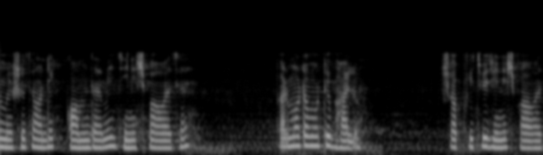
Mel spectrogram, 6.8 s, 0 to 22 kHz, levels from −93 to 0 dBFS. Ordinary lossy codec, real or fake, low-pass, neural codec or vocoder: none; fake; 5.4 kHz; codec, 24 kHz, 3.1 kbps, DualCodec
